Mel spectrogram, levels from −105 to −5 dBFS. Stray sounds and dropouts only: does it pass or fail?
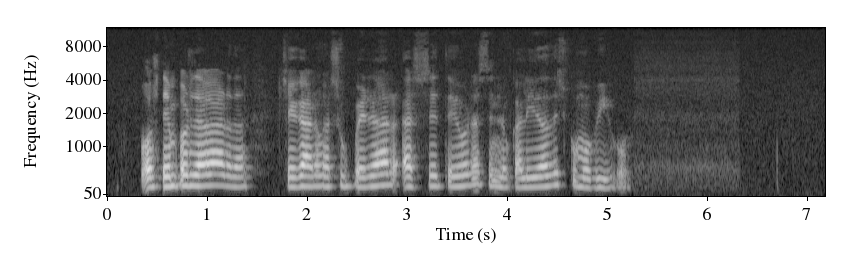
pass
